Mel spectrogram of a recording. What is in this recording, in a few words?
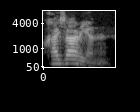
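"Khaizarian", pronunciations; Fourth Way; Beelzebub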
